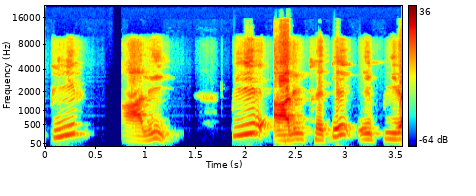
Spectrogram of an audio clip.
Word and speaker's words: পিরালী: আর এই প্রত্যাশা নিয়ে আজকে কথা বলব পীরালি ব্রাহ্মণ। বাংলার ব্রাহ্মণ সমাজের একটি থাক বা উপসম্প্রদায় হল পীরলী ব্রাহ্মণ। যদিও এর প্রকৃত উচ্চারণ হচ্ছে পীর আলী।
